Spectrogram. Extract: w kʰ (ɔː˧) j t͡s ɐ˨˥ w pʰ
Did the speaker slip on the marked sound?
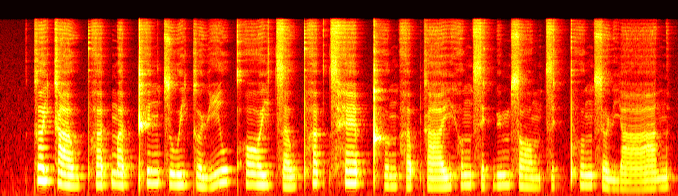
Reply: no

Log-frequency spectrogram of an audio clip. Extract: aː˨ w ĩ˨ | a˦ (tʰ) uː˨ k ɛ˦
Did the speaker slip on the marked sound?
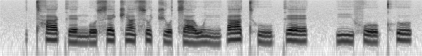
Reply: no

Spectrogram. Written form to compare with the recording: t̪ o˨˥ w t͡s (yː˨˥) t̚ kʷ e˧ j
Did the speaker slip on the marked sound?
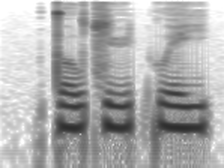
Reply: no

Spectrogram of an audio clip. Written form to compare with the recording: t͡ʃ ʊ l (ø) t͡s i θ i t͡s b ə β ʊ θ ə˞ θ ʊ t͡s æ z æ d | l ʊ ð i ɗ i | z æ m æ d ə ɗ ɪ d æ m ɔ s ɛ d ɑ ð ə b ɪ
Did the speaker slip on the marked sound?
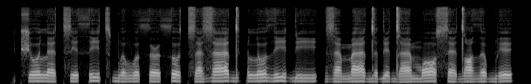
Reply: yes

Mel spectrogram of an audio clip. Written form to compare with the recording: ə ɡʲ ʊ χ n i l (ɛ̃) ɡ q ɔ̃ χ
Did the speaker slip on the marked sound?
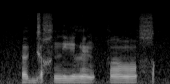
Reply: no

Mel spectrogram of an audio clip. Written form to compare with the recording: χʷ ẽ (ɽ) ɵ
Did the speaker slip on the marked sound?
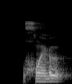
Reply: no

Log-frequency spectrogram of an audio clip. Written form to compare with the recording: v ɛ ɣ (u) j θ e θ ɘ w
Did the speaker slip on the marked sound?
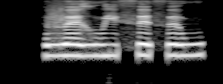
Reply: no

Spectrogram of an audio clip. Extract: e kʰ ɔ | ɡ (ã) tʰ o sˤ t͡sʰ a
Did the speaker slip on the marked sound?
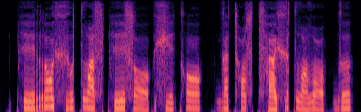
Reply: yes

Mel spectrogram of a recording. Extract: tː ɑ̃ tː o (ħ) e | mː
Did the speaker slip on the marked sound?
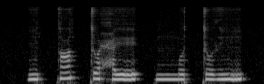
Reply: no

